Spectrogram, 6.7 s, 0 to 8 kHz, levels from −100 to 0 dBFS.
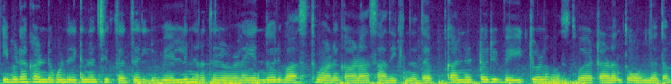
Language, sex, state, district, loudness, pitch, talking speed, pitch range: Malayalam, female, Kerala, Kollam, -13 LUFS, 215 Hz, 135 wpm, 200-230 Hz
